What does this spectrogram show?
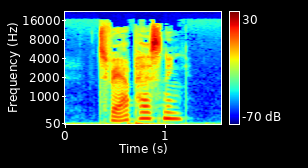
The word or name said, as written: tværpasning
